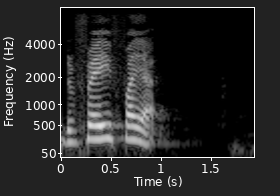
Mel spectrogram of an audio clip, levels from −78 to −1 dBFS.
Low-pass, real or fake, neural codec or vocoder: 7.2 kHz; real; none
